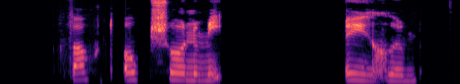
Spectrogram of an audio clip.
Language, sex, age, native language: Icelandic, male, 9, Icelandic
